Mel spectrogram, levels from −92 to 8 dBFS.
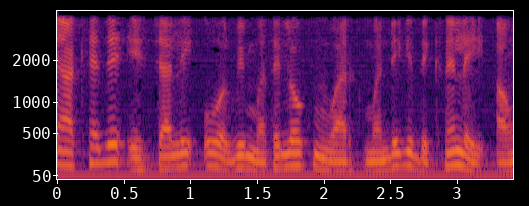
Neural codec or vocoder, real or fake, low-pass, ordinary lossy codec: none; real; 3.6 kHz; none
